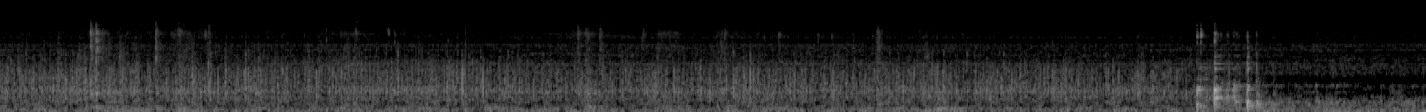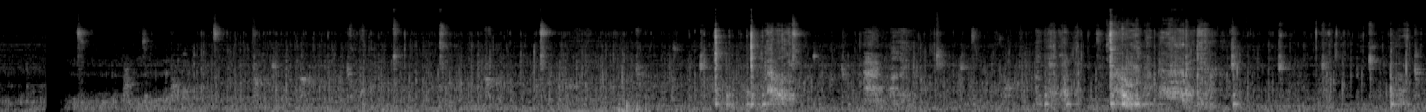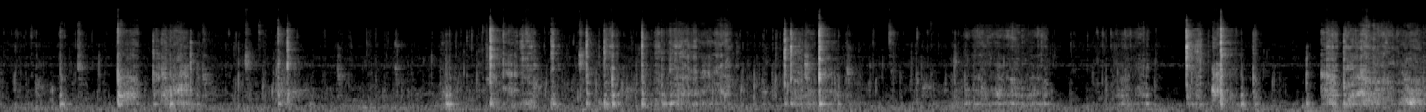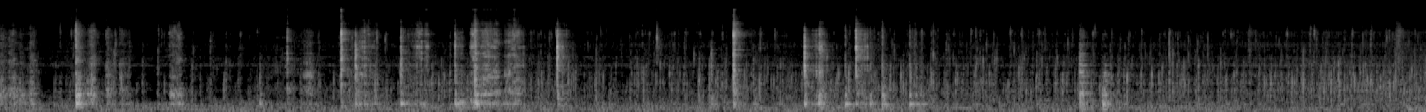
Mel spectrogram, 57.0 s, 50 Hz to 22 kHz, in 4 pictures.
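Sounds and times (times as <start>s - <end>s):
spoon scraping metal pot: 12.0s - 12.6s, 21.4s - 23.5s, 24.6s - 26.8s, 28.1s - 28.4s, 29.1s - 30.6s, 31.3s - 31.5s, 33.0s - 37.0s, 38.0s - 44.8s, 45.4s - 48.6s, 50.1s - 51.7s.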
